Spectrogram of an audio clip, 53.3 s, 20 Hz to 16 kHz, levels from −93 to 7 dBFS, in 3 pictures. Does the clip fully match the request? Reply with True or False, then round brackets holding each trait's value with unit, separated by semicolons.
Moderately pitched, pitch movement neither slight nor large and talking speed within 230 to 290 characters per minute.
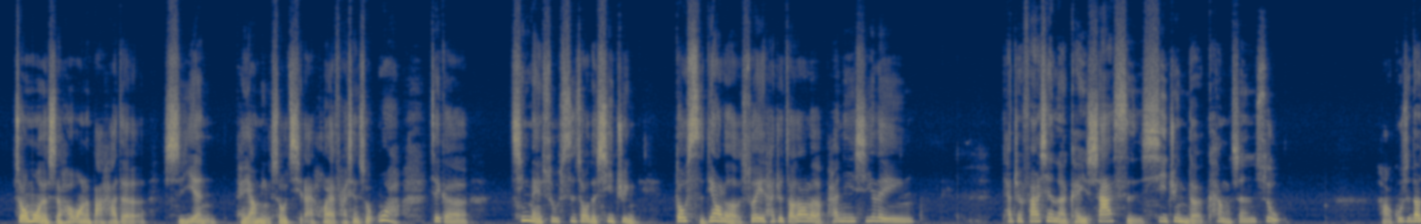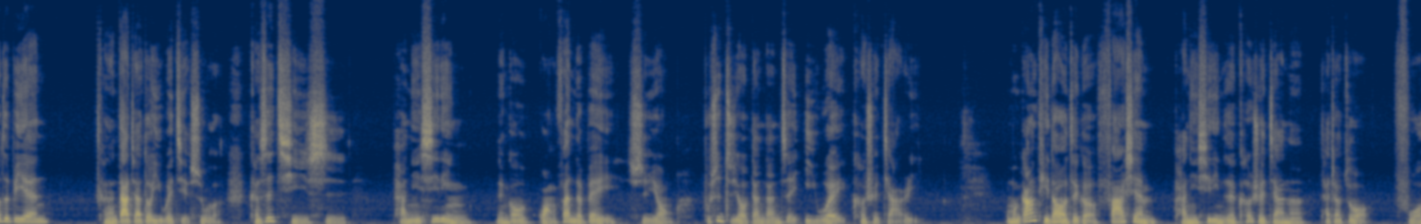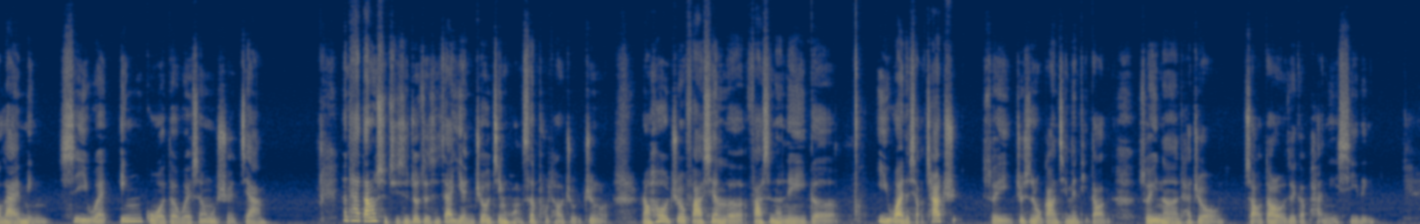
True (175 Hz; 4.4 semitones; 240 characters per minute)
